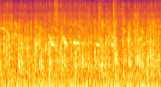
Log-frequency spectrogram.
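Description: Chickens on a backyard poultry farm cluck softly and continuously, a quiet, close, busy murmur of hens with no voices over it.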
